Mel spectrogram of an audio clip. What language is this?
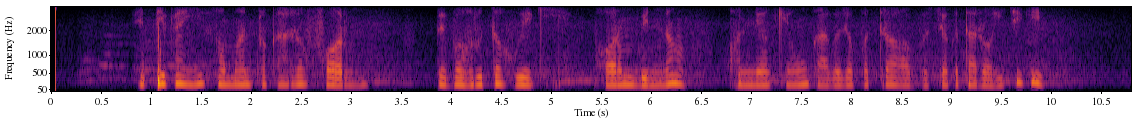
Odia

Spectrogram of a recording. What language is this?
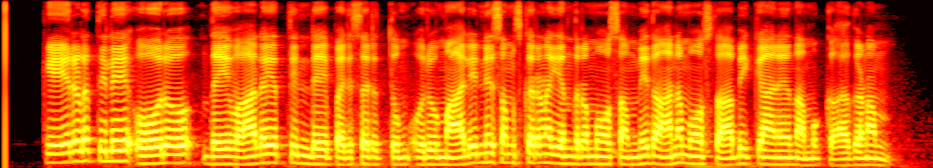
Malayalam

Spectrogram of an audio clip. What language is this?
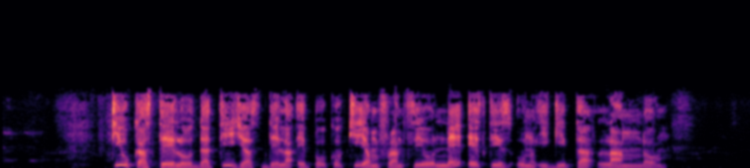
Esperanto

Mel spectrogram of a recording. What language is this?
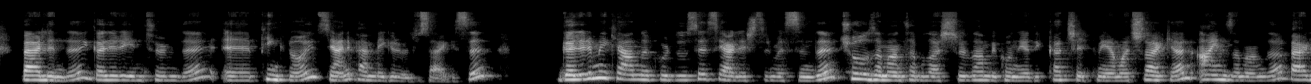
Turkish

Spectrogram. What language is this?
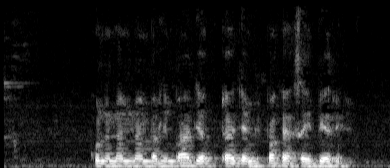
Swahili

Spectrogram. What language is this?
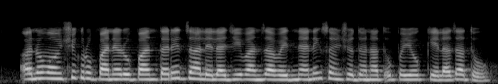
Marathi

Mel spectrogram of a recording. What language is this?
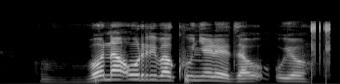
Venda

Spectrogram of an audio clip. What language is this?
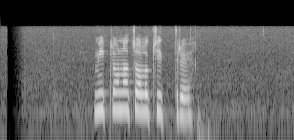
Bangla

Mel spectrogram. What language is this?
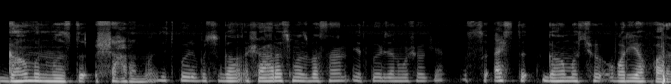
Kashmiri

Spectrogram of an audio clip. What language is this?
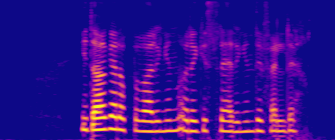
Norwegian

